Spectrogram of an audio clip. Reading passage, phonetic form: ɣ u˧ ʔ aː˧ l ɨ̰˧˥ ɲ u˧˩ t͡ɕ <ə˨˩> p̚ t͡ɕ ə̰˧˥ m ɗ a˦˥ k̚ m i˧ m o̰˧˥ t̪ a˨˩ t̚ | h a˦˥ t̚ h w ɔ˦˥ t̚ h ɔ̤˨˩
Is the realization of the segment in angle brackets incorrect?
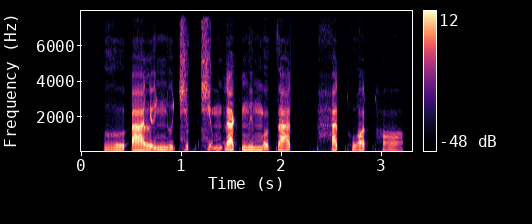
no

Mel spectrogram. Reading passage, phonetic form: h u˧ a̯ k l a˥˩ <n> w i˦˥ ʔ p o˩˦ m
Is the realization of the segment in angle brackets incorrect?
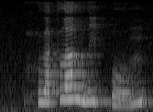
no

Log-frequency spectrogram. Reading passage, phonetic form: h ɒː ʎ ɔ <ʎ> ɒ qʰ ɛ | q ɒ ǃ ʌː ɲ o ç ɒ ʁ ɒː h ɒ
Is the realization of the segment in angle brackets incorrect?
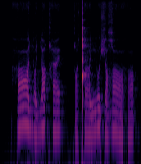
no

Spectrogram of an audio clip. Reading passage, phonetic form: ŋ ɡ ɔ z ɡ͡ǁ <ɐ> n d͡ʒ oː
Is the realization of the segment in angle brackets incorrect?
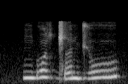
no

